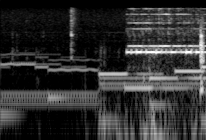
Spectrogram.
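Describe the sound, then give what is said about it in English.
An incoming call rings a telephone on a call-in radio show, heard as steady electronic ringing tones that shift to a different, fuller pattern about halfway through, continuous and moderately loud with no talk. “And somebody's calling in. Alright, somebody's calling in. Here we go. We're going to pick up the phone.”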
